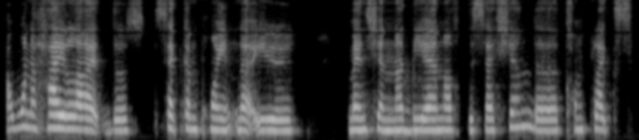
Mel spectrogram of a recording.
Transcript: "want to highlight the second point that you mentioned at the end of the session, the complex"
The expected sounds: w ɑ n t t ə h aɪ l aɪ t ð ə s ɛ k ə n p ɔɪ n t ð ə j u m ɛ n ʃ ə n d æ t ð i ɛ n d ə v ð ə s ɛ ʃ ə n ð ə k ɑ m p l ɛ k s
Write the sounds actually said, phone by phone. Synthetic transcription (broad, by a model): w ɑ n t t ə h aɪ l aɪ t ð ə s ɛ k ə n p ɔɪ n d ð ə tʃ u m ɛ n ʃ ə n æ t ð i ɛ n d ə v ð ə s ɛ ʃ ə n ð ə k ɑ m p l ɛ k s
